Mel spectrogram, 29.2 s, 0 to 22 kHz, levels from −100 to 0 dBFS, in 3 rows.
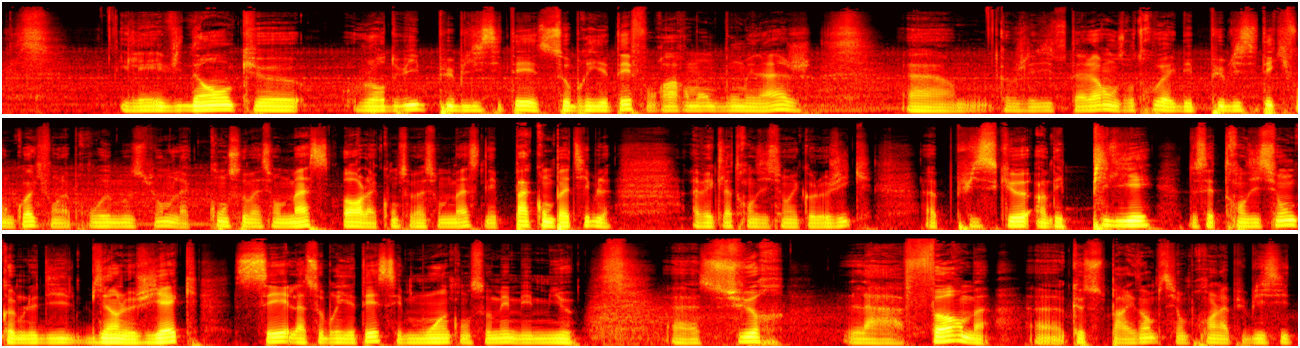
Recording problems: traffic noise; faint; throughout; 25 dB below the speech

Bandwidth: 18.5 kHz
